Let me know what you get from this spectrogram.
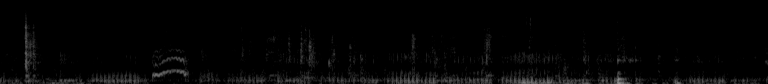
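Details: Black-and-white tuxedo stray kitten, one of a rescued pair, purring as soon as someone comes near: a steady low rumbling purr throughout, broken early by one short rising meow, with scattered clicks and handling noises.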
